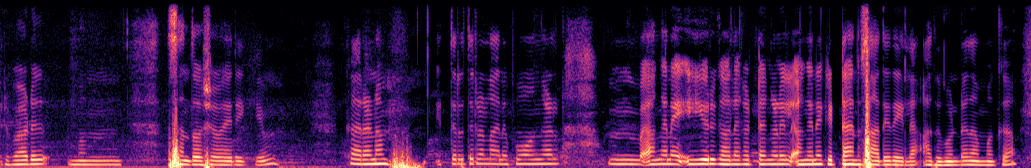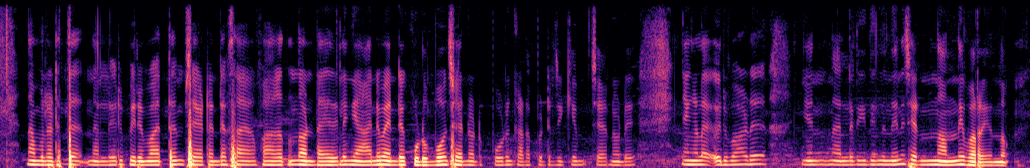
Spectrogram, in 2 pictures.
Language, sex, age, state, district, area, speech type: Malayalam, female, 30-45, Kerala, Alappuzha, rural, spontaneous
